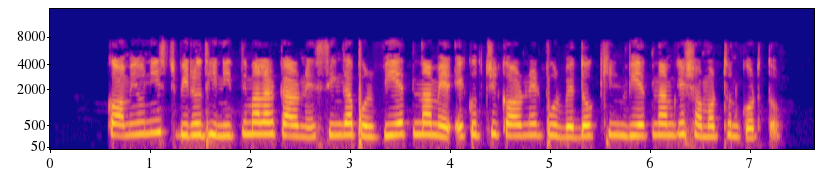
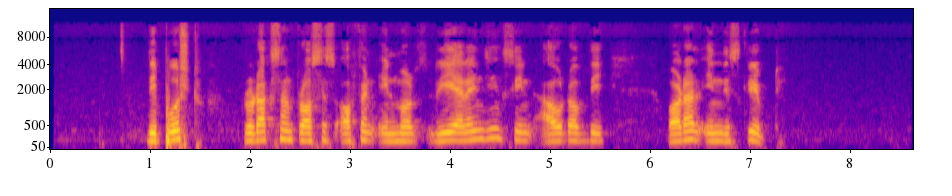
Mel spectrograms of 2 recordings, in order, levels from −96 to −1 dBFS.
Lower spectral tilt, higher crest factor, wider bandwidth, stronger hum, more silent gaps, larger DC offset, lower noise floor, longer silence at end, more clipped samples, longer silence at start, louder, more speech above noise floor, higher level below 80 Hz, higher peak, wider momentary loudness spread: about the same, -4.5 dB/octave vs -5 dB/octave; about the same, 14 dB vs 18 dB; second, 7.6 kHz vs 11.5 kHz; neither; neither; neither; first, -83 dBFS vs -63 dBFS; second, 0.35 s vs 1.5 s; neither; second, 0.6 s vs 0.95 s; about the same, -16 LUFS vs -18 LUFS; first, 68 dB vs 46 dB; about the same, -52 dBFS vs -48 dBFS; about the same, -2 dBFS vs -2 dBFS; second, 6 LU vs 9 LU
